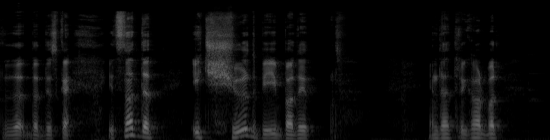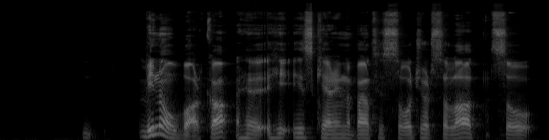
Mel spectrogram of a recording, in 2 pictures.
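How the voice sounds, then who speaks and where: A man from Hungary giving casual game commentary, halting and repeating words as he thinks aloud. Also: fairly low pitch, a little mellow. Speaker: game streamer.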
